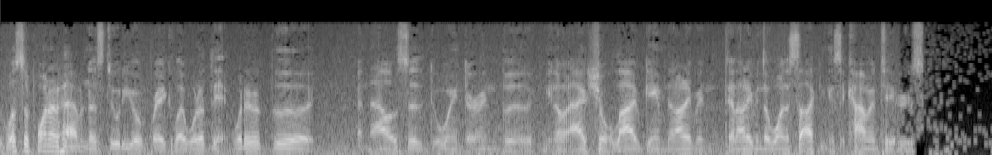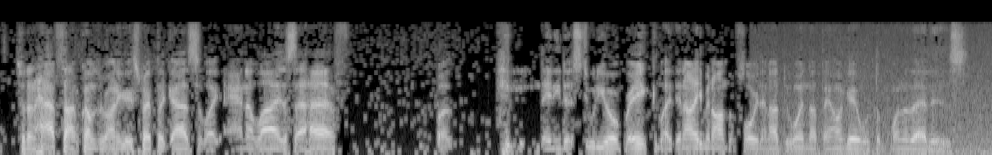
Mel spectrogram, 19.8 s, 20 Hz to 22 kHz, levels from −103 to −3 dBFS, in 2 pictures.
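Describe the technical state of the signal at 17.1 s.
At 17.1 s you're inside a stretch of overdone noise removal that runs from about 8.99 s to 17.42 s. A noise suppressor pushed too hard is clamping individual frequency bands whenever they sit near its noise estimate. The room noise, which is about 13 dB below the speech, drops and breaks up into little twinkling specks, and the quieter parts of the voice get pulled down with it.

Layered on top of that, all the way through, is a rough, grainy texture that is plainly audible. There's noise creeping in between the pitch harmonics and a top end that sounds lowered or synthetic. That's most likely low-delay AAC compression, AAC-ELD, the kind used for video calls, and the damage fits a rate around 32 kbps. At that low bitrate the coder can't spend enough bits to code the harmonics cleanly, so the voice comes out coarse.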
